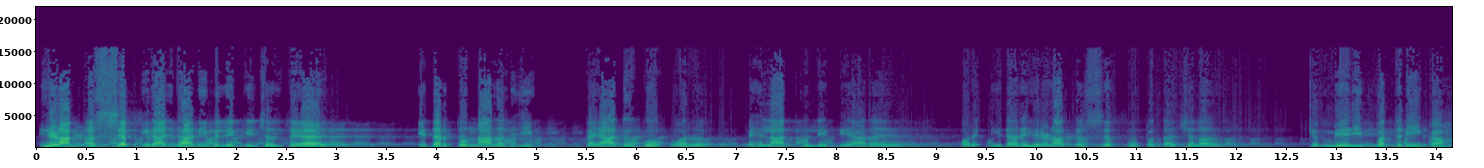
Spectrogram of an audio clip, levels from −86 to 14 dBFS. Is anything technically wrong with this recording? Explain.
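Yes. Short concealed packet loss occurs at 2.77–2.81 s, 4.95–4.99 s and 13.13–13.17 s. Each time, 20 ms of audio arrived too late, and the decoder filled the gap by extending the preceding sound, producing a brief smear or wobble. A spectrogram shows a thin strip of repeated harmonics or featureless noise.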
